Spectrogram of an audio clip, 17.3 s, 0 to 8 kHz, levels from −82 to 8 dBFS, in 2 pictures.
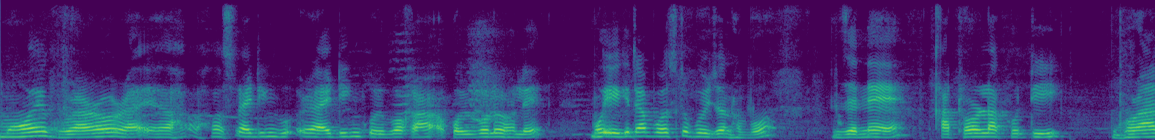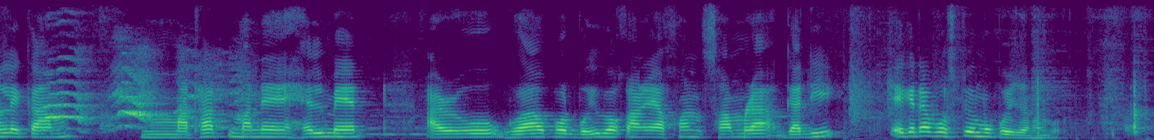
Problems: constant background noise, background conversations at intervals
